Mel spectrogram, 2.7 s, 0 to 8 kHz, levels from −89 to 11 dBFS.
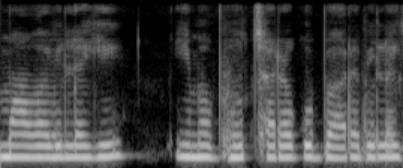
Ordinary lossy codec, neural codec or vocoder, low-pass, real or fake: none; codec, 44.1 kHz, 7.8 kbps, DAC; 7.2 kHz; fake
